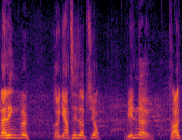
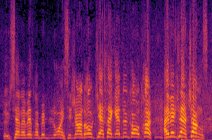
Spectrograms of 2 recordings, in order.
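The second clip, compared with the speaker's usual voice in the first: normal talking voice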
